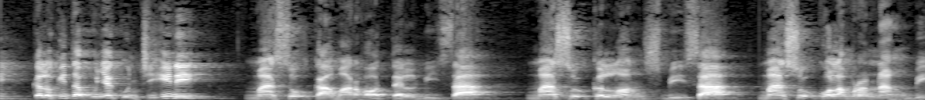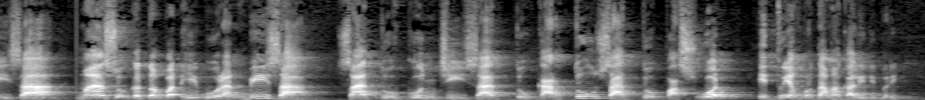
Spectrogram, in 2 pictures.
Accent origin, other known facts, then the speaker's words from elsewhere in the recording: Sumatra, Indonesia; Padahal saya orang Melayu. Saya asli orang Melayu, dari Pulau Sumatera.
